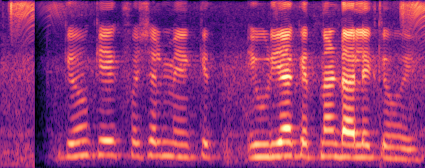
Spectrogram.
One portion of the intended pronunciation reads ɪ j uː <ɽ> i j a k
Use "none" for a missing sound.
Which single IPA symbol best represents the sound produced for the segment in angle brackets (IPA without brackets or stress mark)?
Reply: ɽ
